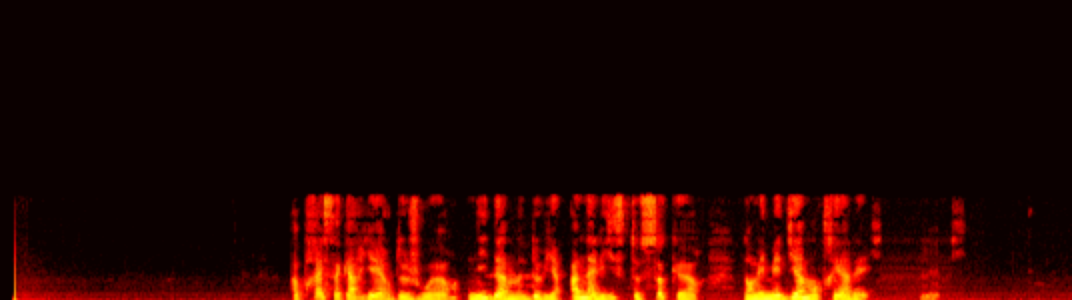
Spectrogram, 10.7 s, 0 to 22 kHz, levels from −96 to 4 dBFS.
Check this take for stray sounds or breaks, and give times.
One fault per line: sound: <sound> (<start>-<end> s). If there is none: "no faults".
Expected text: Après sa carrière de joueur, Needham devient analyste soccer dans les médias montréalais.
sound: laugh (9.2-9.4 s)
